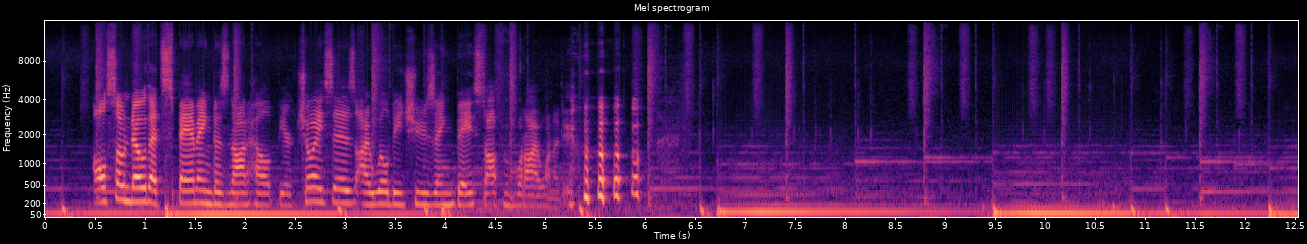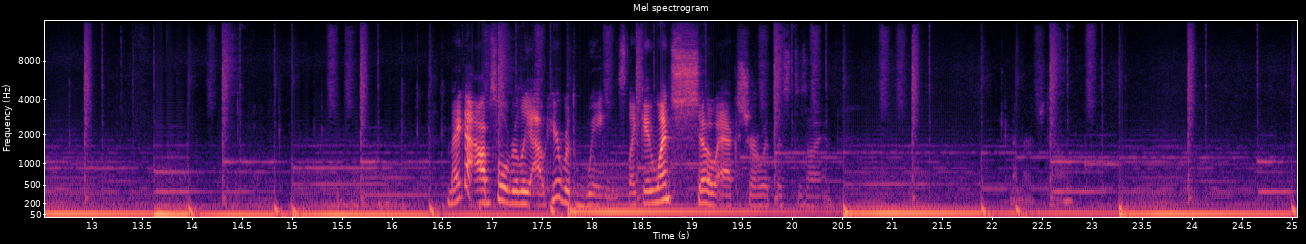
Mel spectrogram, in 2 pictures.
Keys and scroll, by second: 13.8 ctrl+z.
